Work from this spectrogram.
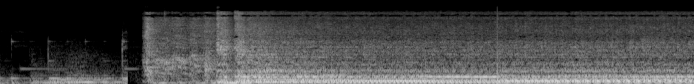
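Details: C5 Corvette V8 first start after installing Speed Engineering headers and X-pipe (straight piped): cranks, catches, settles into a loud, deep, steady burble with an even beat; checking for leaks, none heard.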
